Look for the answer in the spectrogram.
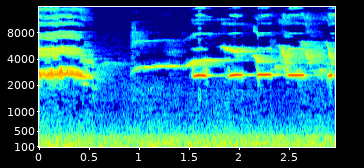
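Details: Oriental magpie-robin kept at home, singing in May. A loud steady whistle, a softer level note, then a series of bright, sustained whistles, each lasting about a quarter second, repeated at short intervals.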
